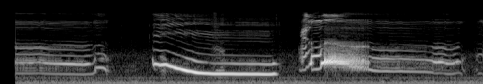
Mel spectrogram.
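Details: French Bulldog puppy protesting in his new car seat inside a car, giving drawn-out whines and howls that slide downward, with a short harsh rising cry near the end and a steady low engine hum underneath.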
